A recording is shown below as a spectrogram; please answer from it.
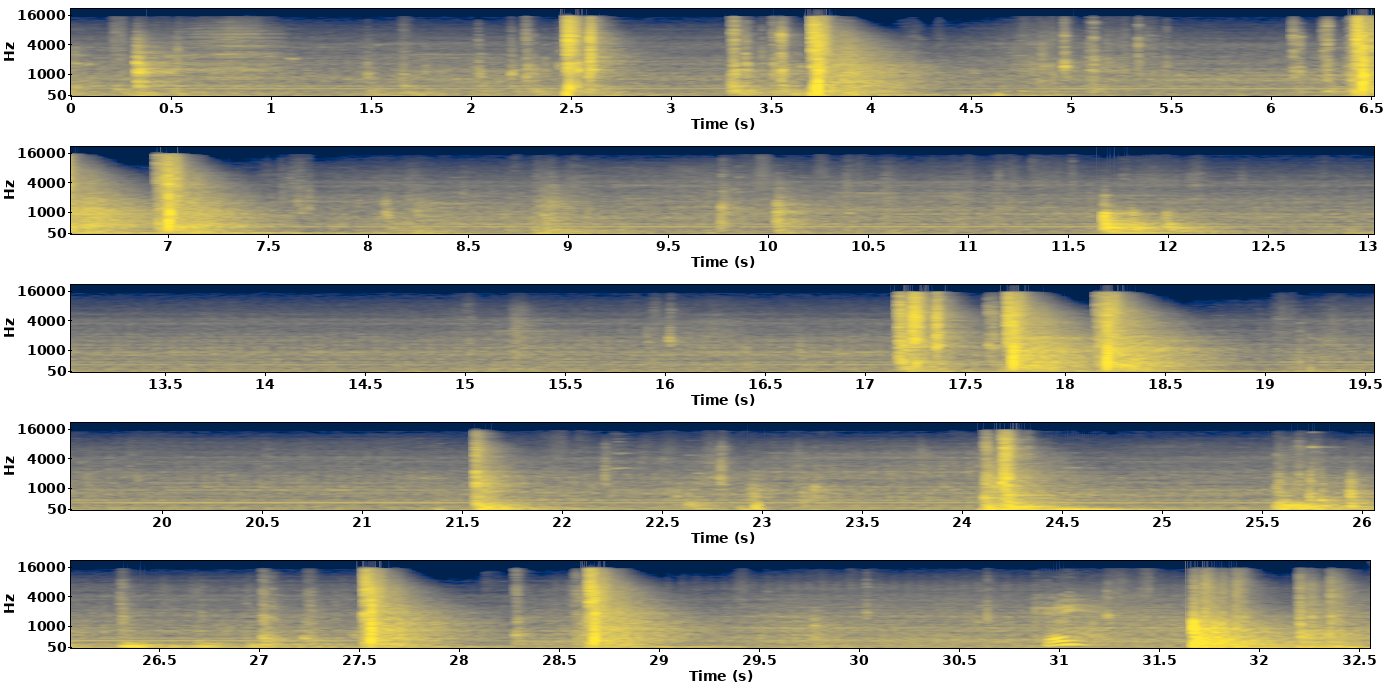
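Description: Cordless framing nailer firing nails into lumber: about a dozen sharp bangs spaced irregularly, with a quick run of four about halfway through, mixed with knocks of wood being set in place.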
